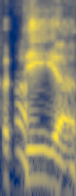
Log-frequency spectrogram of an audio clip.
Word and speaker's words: Padilla: know and I'm like no sir it's Padilla the L's make a y you know and I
